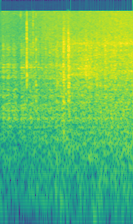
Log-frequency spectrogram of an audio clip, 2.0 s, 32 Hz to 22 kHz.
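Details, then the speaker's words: Roadside computer circa 2001-2002 at power-on, power supply fan not spinning: dry uneven rattling chatter over busy fan rush; source unclear, possibly graphics card. "I'm really not sure where that sound was coming from it could have been the graphics card which also could be the reason why that fan"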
